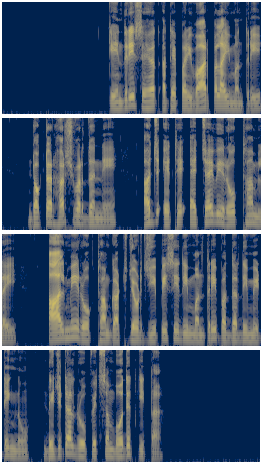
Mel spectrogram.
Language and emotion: Punjabi, neutral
